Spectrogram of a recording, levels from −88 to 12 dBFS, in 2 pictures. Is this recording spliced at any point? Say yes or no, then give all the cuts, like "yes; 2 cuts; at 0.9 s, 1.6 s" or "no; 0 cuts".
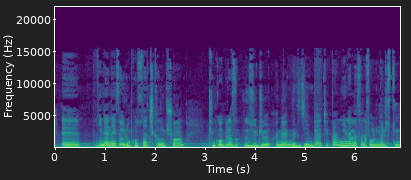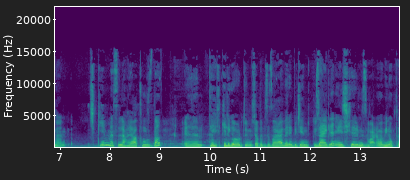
yes; 4 cuts; at 5.2 s, 6.2 s, 7.6 s, 12.0 s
